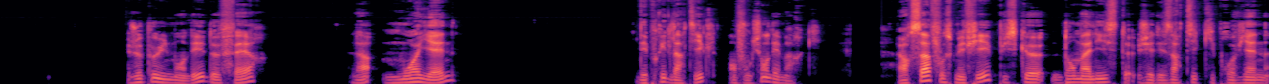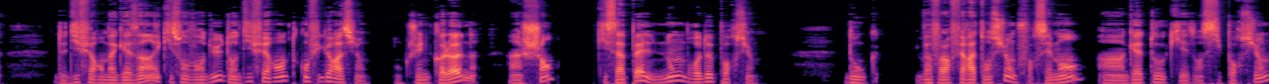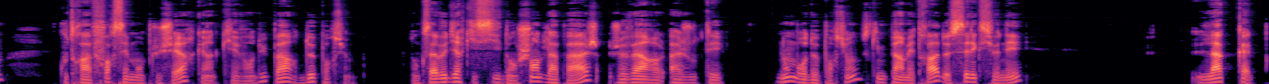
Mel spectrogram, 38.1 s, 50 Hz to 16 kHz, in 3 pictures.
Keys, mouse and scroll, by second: 1.7 click, 3.9 click, 5.3 click, 17.3-21.6 drag, 32.7-33.7 drag, 35.0-36.7 drag.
